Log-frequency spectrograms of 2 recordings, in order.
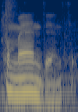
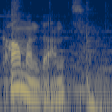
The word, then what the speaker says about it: Commandant: I kept saying it Commandant. It's when it's actually pronounced as Commandant.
